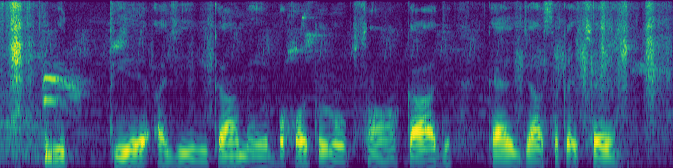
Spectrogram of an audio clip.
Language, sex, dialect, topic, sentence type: Maithili, male, Southern/Standard, banking, statement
